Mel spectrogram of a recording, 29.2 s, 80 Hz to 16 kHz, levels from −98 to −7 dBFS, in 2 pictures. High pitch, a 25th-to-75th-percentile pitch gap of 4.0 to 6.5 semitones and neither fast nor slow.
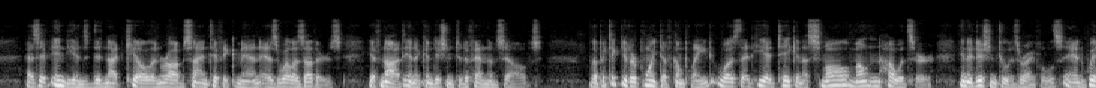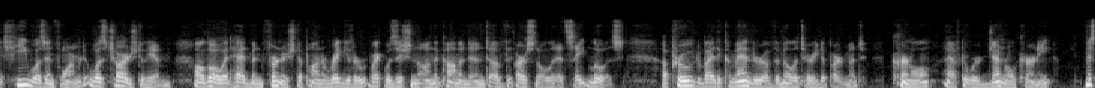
No: low, 115 Hz; average, 4.9 semitones; average, 165 wpm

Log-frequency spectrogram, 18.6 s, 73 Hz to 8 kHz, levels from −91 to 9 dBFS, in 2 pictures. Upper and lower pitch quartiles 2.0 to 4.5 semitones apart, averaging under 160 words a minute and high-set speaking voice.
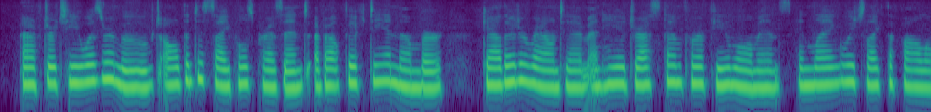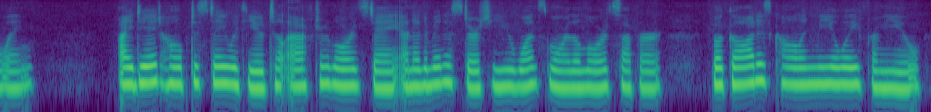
No: narrow, 2.4 semitones; average, 180 wpm; high, 230 Hz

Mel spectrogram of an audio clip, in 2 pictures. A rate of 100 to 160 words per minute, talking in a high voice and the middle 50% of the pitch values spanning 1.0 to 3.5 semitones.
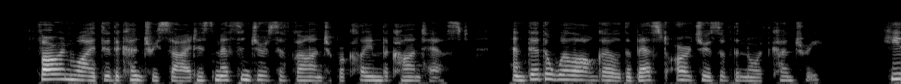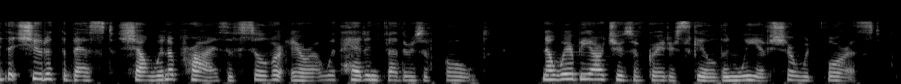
No: average, 195 wpm; high, 195 Hz; average, 2.8 semitones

